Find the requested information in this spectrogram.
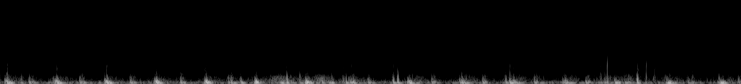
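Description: Low heart thumps, roughly 120 a minute, with uneven spacing between beats: frequent irregular heartbeats.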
